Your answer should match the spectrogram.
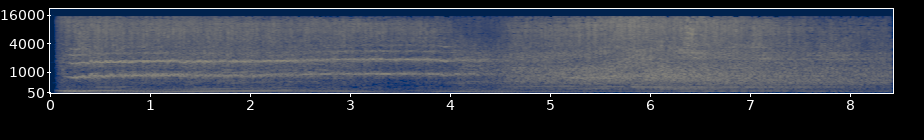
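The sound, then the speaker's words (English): Tires screech in long, high squeals as cars rev and peel away, engines roaring loud, with a dense rush of skidding noise building toward the end. “And before he could reach them, they were gone, jumping into their cars and speeding off like they'd just robbed a bank.”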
